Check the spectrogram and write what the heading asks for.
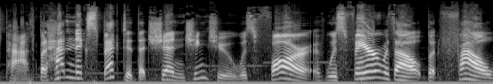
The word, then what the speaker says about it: Shen Qingqiu: Shen Qingqiu, I think is how it's said.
